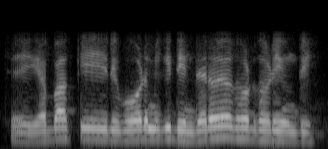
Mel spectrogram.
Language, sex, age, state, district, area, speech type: Dogri, male, 18-30, Jammu and Kashmir, Udhampur, rural, conversation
